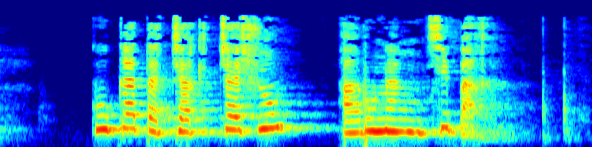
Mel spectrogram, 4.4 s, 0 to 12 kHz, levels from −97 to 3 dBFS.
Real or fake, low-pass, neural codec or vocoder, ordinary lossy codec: fake; 10.8 kHz; vocoder, 24 kHz, 100 mel bands, Vocos; MP3, 32 kbps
